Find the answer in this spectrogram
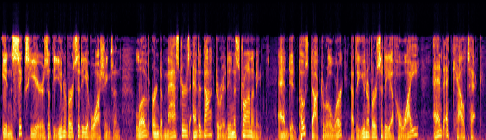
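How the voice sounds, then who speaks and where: A man reading scripted documentary narration in a measured, informative way. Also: low voice, very animated, husky, no room sound. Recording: dull lo-fi recording, dry.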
